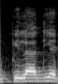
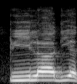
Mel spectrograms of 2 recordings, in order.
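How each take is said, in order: First: पिला with a brief pi, louder; correct short vowel. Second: पिला stretched to "pee-laa"; mock error, overlong pee in पिला; wrong long vowel. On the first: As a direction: keep the first i of पिला short. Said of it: "ठीक है". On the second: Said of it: "पिला दिया थोड़ी होगा". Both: Shown as a demonstration.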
